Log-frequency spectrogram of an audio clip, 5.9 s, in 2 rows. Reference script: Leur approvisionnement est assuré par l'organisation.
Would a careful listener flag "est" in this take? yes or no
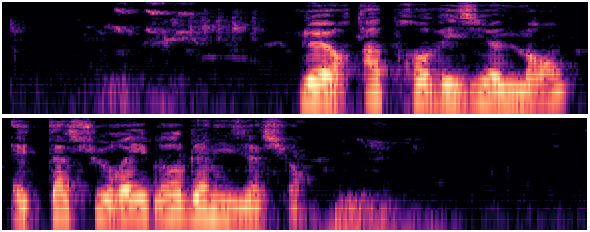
no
